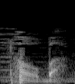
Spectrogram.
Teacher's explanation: Tova isn't even the correct pronunciation of the scriptural word for good, because there is no V in scriptural Hebrew.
